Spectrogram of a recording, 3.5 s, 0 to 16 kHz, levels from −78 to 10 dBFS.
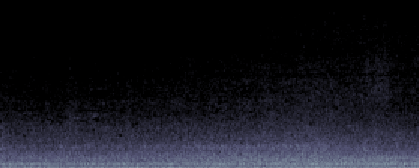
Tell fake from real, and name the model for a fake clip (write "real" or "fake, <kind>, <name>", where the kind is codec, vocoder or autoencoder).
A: real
